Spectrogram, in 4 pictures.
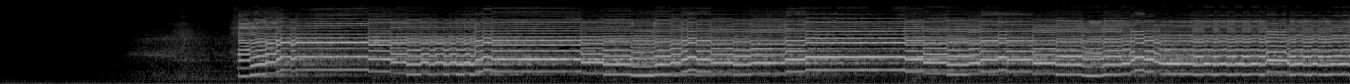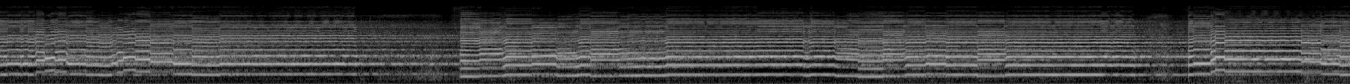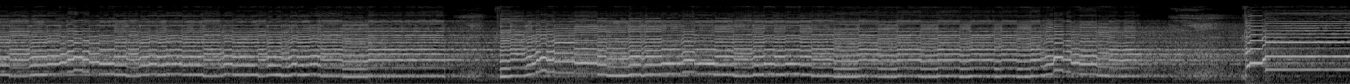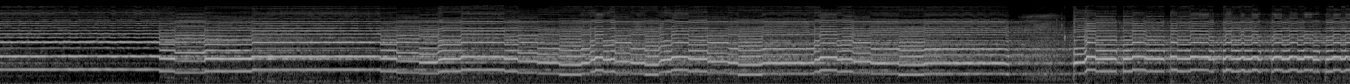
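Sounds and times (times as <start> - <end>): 
bagpipe: 1.2 - 54.0.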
